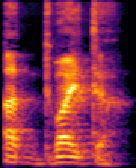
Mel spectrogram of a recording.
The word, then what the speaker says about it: Advaita: We see here the double vowel that makes, and therefore we have to stress this part, like Advaita, Advaita.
